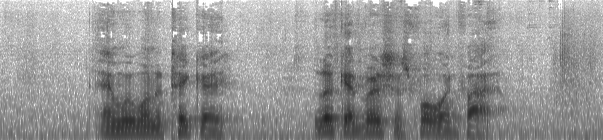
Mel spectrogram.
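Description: An elderly man speaks slowly and with feeling into a microphone.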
